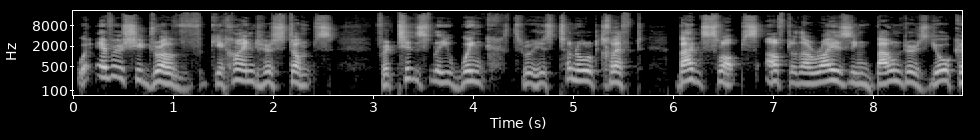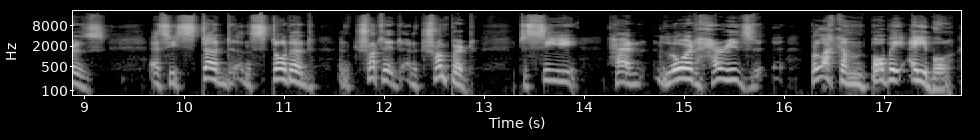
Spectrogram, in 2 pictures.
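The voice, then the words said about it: Reading aloud in an accent. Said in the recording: “forgive my accent”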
